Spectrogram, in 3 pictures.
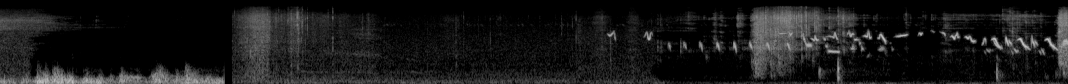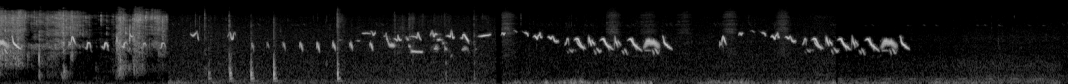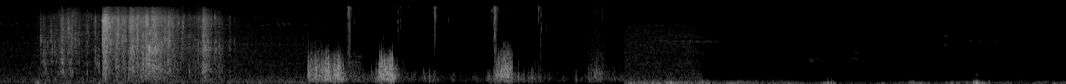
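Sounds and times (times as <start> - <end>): bird chirping rapidly: 6.0 - 20.0
loud rustling: 21.8 - 23.7.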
